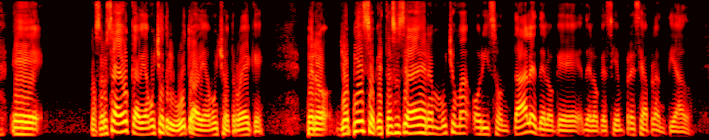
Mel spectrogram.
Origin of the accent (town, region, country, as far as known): Puerto Rico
